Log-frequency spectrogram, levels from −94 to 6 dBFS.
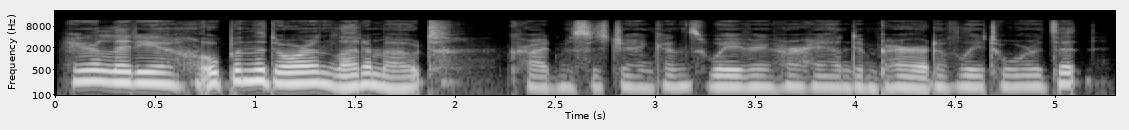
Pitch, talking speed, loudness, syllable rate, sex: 180 Hz, 205 wpm, -17 LUFS, 6.1 syllables/s, female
